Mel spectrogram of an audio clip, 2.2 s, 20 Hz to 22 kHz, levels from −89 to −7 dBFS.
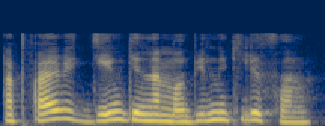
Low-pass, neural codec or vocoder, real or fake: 7.2 kHz; codec, 16 kHz, 1 kbps, FunCodec, trained on Chinese and English, 50 frames a second; fake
